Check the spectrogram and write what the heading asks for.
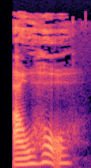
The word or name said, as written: afhåre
